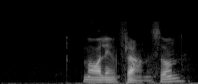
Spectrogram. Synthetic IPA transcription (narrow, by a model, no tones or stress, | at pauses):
mɑːɭɪnfɾansɔn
